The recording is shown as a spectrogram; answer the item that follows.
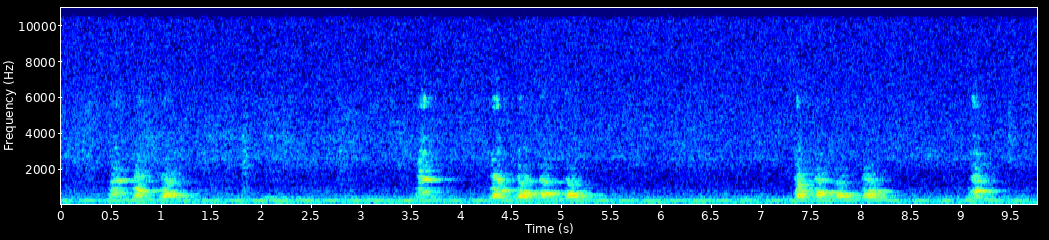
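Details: A neighbour's dog barks nonstop for minutes, heard from inside a house with the windows shut. Muffled barks come in bursts of two to four, with short pauses between bursts, over a constant low hum.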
